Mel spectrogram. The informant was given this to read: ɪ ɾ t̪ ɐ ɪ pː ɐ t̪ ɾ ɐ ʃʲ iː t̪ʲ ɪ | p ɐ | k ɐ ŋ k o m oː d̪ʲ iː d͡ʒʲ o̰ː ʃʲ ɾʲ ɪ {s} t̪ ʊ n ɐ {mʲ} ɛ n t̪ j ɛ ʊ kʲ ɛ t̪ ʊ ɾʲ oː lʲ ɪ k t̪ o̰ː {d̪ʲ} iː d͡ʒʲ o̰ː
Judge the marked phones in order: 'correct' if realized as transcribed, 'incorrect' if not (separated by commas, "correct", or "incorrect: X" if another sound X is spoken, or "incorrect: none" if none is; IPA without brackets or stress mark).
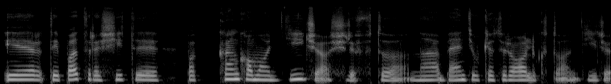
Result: incorrect: f, incorrect: bʲ, correct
